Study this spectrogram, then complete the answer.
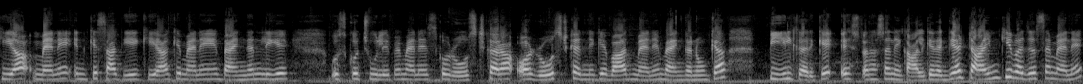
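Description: Light background noise sits under a woman's voice. She talks at a fairly slow pace with fairly even intonation. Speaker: cooking show host. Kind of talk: tutorial. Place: studio.

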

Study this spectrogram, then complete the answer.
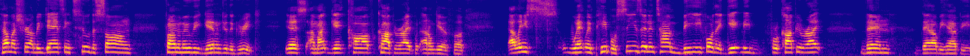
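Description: A high-pitched man with an American accent and fairly even intonation, over a quiet background. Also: moderate pace. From US South, Georgia. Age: young. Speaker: YouTuber. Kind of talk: vlog monologue. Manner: halting. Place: home room. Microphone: phone near.

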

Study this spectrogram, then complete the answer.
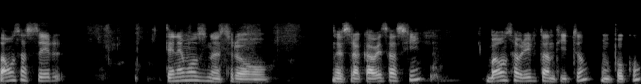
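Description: A man with a high voice speaks at a moderate pace with lively intonation, leaving long, frequent pauses, and the sound is dry and close with no echo. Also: quiet background. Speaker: origami teacher. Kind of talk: tutorial. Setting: video call.

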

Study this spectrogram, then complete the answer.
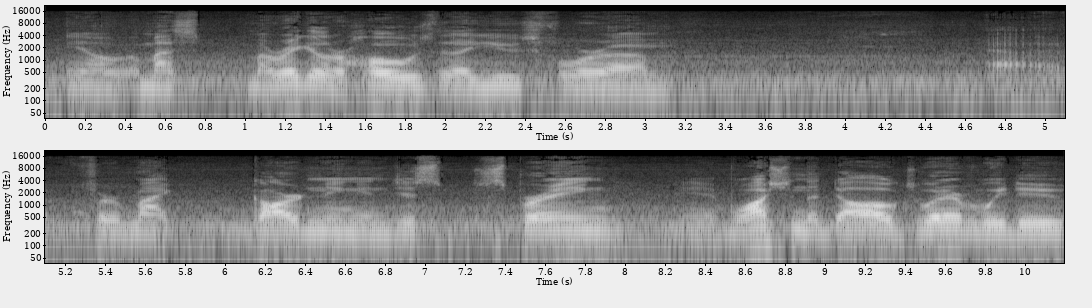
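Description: Over noticeable background noise, a man talks at a fairly slow pace in a monotone, flat intonation, the sound dry with no echo. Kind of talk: casual tutorial. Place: garden. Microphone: phone near.

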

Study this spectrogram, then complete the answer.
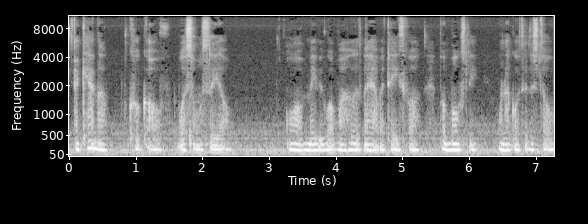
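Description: Against light background noise, a woman with a very deep, low pitch speaks at a moderate pace with fairly even intonation. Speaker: home cook vlogger. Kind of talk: casual vlog chat. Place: home room. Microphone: phone near.

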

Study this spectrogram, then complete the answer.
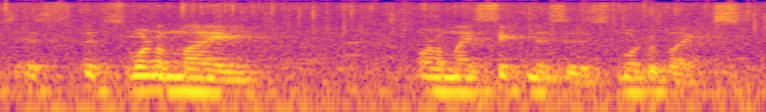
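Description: Over noticeable background noise, a man talks at a fairly quick pace and a fairly high pitch. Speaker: panel speaker, traveler. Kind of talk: panel discussion at a literary festival. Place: stage.

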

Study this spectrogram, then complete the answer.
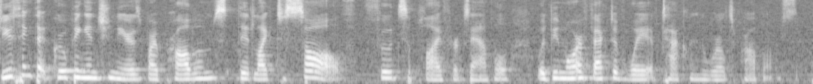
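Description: The delivery has a moderate pace and ordinary pitch variation. Light background noise can be heard. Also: woman, medium pitch for a woman. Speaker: event moderator. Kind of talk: formal introduction and Q&A moderation. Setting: stage with audience. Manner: formal, somewhat halting. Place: classroom. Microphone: handheld.

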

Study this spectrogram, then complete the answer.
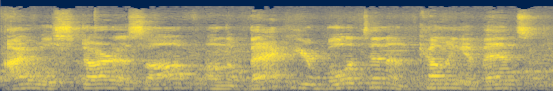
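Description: A man talks rather slowly, with the room's echo audible and noticeable noise in the background. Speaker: pastor. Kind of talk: church announcements. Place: church. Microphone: camera far.

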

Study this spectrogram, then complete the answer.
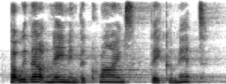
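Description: A woman speaks fairly slowly in a normal speaking voice, pitched fairly high. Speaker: poet. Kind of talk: poetry reading.

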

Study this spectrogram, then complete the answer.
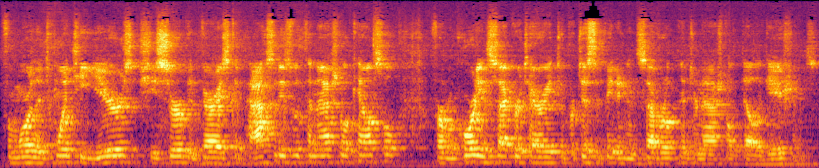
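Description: A man talking at a very fast pace with fairly even intonation and hardly any pauses, amid light background noise and audible room echo. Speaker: event host introducing speaker. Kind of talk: formal introduction speech. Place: hall.

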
